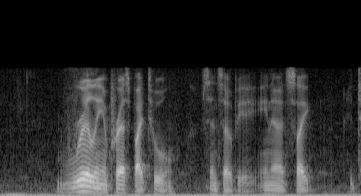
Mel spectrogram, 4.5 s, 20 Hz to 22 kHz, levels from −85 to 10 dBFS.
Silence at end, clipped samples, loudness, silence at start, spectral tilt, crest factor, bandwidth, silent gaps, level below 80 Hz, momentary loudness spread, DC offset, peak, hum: 0 s; under 0.1%; -19 LUFS; 0 s; -7.5 dB/octave; 20 dB; 5.4 kHz; none; -34 dBFS; 25 LU; 5%; 0 dBFS; none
